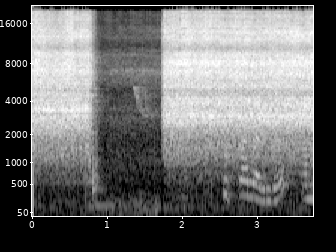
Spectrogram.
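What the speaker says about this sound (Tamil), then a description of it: "விசில் வந்துடுச்சு" A pressure cooker cooking mutton releases a loud, steady rush of steam hiss that cuts out briefly in the middle, then resumes strongly, with a faint voice near the end.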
